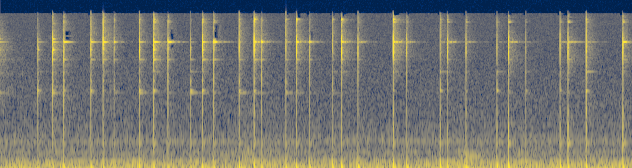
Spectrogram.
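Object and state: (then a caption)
Ceramic mug. A Disney ceramic mug is tapped rapidly and steadily. It gives bright, sharp clicks with very short, high ringing tones, over a faint low hum.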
